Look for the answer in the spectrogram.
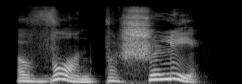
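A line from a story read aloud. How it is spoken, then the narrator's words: Hissed. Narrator (Russian): зашипела на нас библиотекарша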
